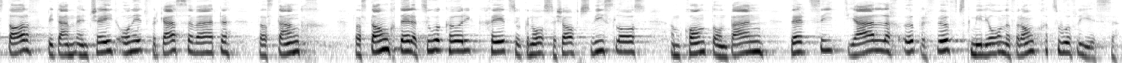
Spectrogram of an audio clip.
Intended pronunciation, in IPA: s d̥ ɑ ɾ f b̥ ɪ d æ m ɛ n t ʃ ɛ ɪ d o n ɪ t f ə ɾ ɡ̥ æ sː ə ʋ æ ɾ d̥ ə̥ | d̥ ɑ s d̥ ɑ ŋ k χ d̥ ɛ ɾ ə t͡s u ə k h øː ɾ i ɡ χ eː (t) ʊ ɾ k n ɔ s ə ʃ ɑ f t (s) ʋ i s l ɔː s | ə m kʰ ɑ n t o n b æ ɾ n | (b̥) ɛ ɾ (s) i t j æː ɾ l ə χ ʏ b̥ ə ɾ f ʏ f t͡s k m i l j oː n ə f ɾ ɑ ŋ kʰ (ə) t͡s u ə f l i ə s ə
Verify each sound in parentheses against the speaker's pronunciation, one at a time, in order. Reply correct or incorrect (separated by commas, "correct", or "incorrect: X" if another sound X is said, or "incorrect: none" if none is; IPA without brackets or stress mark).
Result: incorrect: t͡s, correct, incorrect: d̥, incorrect: t͡s, correct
